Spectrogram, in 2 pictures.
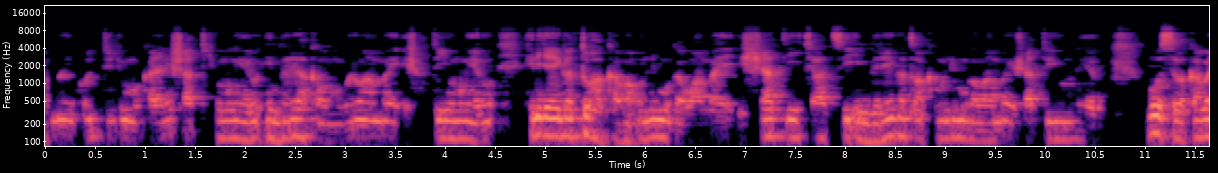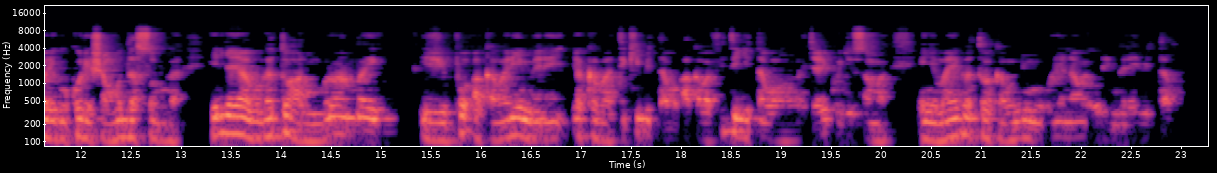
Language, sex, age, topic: Kinyarwanda, male, 18-24, government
